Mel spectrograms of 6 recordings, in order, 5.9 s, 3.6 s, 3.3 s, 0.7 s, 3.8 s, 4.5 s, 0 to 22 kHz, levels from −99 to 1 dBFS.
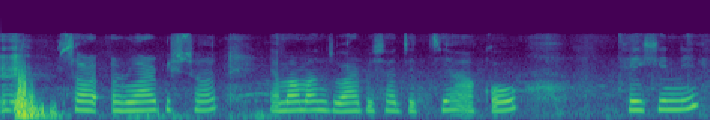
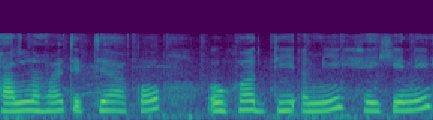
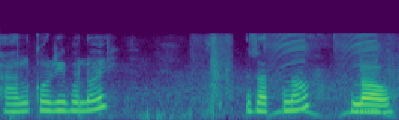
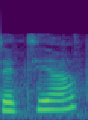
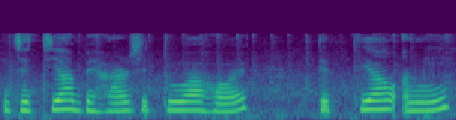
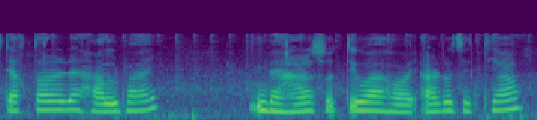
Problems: none marked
